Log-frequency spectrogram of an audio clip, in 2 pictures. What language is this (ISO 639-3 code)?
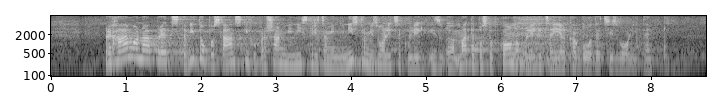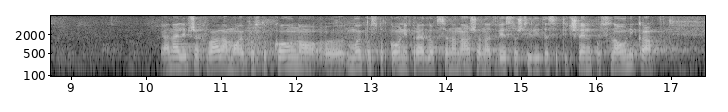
slv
